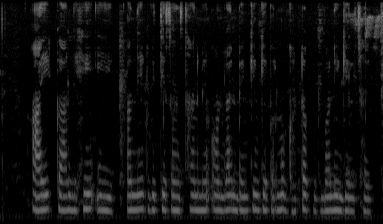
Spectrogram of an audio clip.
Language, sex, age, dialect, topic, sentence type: Maithili, female, 18-24, Eastern / Thethi, banking, statement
